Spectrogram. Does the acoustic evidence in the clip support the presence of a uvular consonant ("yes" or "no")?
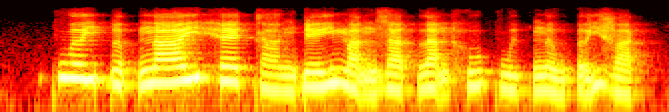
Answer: no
